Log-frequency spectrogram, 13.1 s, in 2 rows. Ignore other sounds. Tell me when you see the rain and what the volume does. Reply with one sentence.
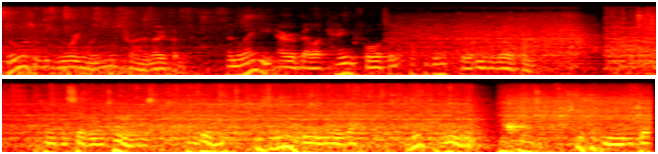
You can hear the rain from 0.0 to 13.0 s, getting louder.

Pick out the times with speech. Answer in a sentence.
You can hear the speech from 0.0 to 5.5 s and from 6.9 to 13.0 s.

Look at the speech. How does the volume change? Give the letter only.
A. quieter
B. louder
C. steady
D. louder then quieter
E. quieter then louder
B.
